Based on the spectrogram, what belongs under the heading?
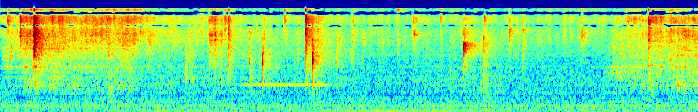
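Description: Salmon cakes frying in hot oil in a skillet: a steady sizzle with scattered pops and crackles as the patties are laid into the pan, the hiss starting just after a patty goes in.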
